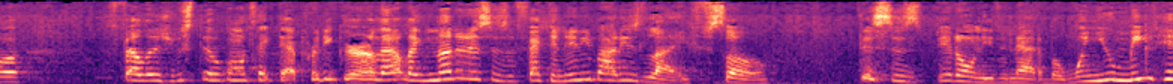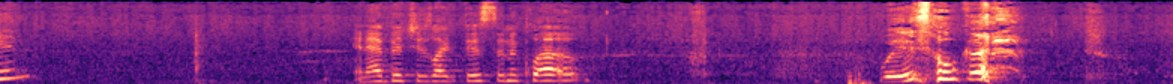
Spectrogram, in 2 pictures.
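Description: A young woman talks casually and close to a phone microphone.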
